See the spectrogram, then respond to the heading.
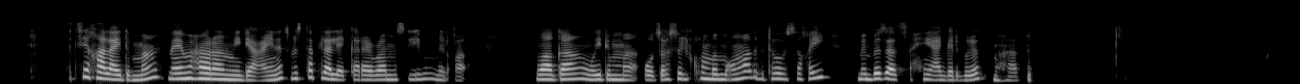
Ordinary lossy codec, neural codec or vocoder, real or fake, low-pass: Opus, 32 kbps; codec, 24 kHz, 1.2 kbps, DualCodec; fake; 7.2 kHz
